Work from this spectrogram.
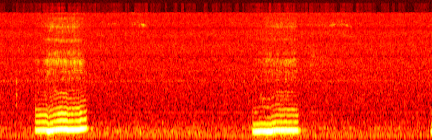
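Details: Five-month-old female Shih Tzu snoring in her sleep: drawn-out nasal humming tones, each under a second and rising slightly at the end, recurring about every three seconds in a quiet indoor room.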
